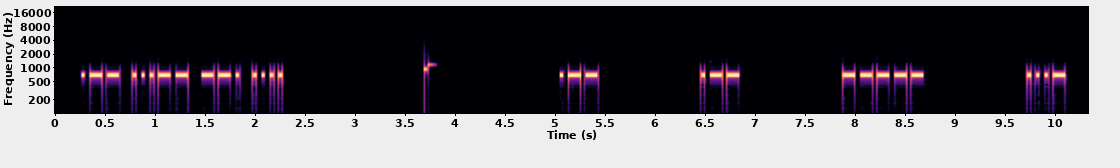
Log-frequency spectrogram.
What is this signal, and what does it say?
Morse code, heard as a keyed tone, about 28 wpm, spaced as for 12 wpm, 700 Hz. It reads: W3GH WW0V
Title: USA Call Signs - 4 Characters - 8x Character Spacing - 28wpm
